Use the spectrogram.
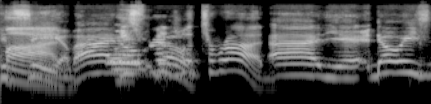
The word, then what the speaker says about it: Tyrod: I'll say it right. Tyrod Taylor. Tyrod. It's Tyrod. Tyrod Taylor. He said Baker Mayfield says that it's Tyrod Taylor, and I believe him.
